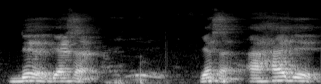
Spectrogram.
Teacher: ketika bunyi de jangan pakai hamzah de, jangan ditekan, jangan. De biasa. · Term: qalqalah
